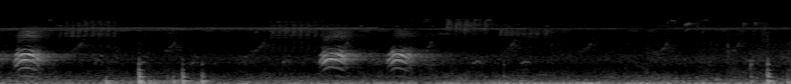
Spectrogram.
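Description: A crow cawing: one caw at the start, then two more about four and five seconds in, each short and clear. Under it runs a steady, high-pitched insect drone.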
